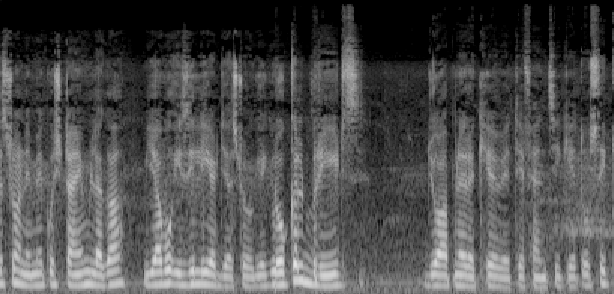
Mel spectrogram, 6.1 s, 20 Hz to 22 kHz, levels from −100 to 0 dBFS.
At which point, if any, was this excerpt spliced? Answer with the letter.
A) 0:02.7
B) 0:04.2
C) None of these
A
